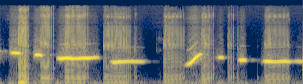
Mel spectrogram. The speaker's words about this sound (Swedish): Apropå att ni inte kan vissla.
